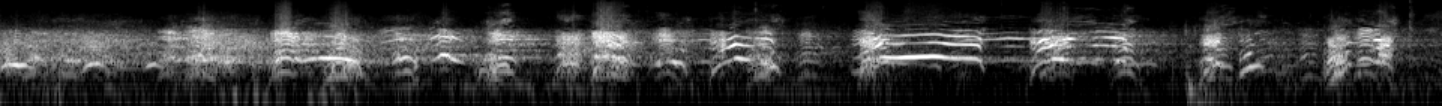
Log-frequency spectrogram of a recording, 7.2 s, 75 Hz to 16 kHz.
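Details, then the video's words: At Rendlesham in January 2016, four-dog Husky teams bark and yelp excitedly before the sled start. Quick choppy barks mix with longer arched howling whines, and the whole pack calls without pause. "4 dog Husky teams - the complete start"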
